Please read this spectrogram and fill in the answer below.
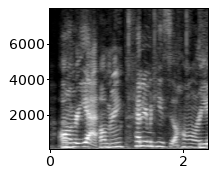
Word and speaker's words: Henri: Henri, yeah.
